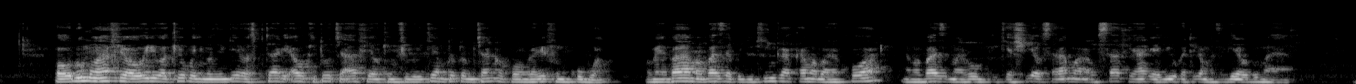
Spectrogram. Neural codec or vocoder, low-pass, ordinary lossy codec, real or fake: codec, 16 kHz, 16 kbps, FreqCodec, smaller model; 7.2 kHz; MP3, 32 kbps; fake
